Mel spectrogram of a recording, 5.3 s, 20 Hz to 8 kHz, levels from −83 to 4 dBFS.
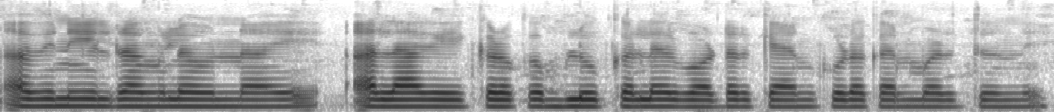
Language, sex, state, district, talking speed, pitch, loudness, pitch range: Telugu, female, Telangana, Mahabubabad, 100 wpm, 180 Hz, -18 LUFS, 180-185 Hz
